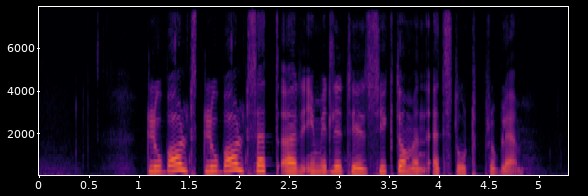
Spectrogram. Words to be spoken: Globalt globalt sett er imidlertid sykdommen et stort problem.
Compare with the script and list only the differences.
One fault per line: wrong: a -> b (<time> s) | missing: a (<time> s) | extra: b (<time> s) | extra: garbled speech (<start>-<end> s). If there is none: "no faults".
no faults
